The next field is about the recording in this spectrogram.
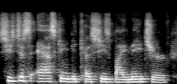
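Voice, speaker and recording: A man speaks at a fairly slow pace. His voice is somewhat breathy, with a dark, mellow tone. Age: 50s. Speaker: leadership coach and diversity speaker. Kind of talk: webinar Q&A answer. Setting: video call. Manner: conversational, with frequent fillers and repetitions.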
